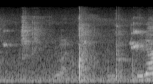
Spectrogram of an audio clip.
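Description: Badminton rackets hitting a shuttlecock during a doubles rally: about three sharp smacks, the loudest a little past a second in.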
